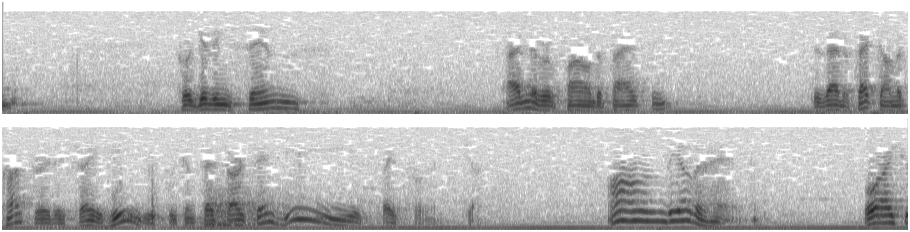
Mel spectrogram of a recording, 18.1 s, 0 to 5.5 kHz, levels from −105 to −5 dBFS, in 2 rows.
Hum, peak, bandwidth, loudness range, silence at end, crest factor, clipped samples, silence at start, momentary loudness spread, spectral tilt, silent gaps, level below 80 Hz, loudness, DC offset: 60 Hz at -55 dBFS; -18 dBFS; 4.3 kHz; 4 LU; 0 s; 18 dB; under 0.1%; 0 s; 23 LU; -9.5 dB/octave; none; -48 dBFS; -35 LUFS; under 0.1%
